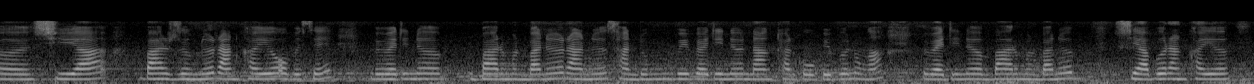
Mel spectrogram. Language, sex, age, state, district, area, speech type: Bodo, female, 18-30, Assam, Chirang, urban, spontaneous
